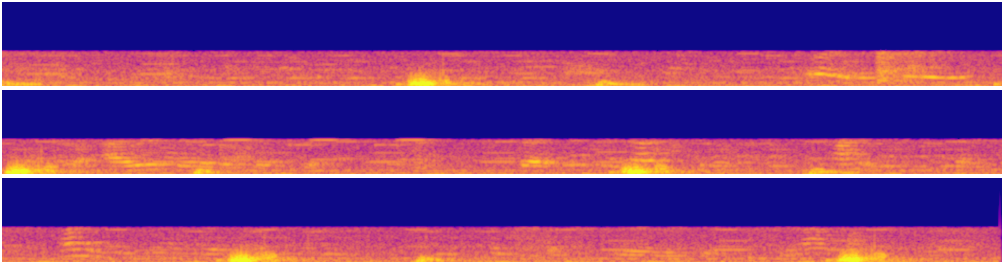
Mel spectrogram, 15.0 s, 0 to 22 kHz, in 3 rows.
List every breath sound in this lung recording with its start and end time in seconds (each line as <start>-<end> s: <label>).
1.88-2.47 s: inhalation
2.83-3.28 s: exhalation
4.95-5.54 s: inhalation
5.88-6.42 s: exhalation
8.01-8.69 s: inhalation
9.05-9.56 s: exhalation
11.12-11.75 s: inhalation
12.09-12.70 s: exhalation
14.15-14.72 s: inhalation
